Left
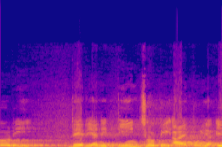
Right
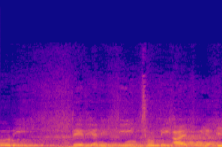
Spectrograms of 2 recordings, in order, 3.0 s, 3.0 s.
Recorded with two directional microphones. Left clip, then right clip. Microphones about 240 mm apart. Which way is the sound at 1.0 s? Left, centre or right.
Left.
